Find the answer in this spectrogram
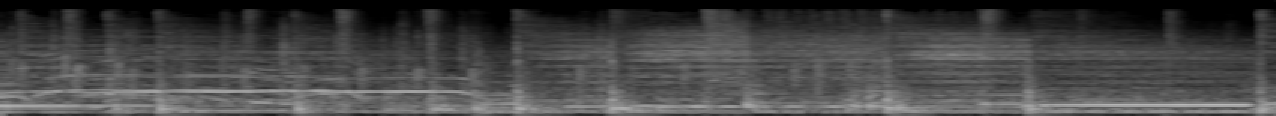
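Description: Rock drum kit played live, a run of snare and bass-drum hits right after the drummer is introduced, over sustained low notes from the band.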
